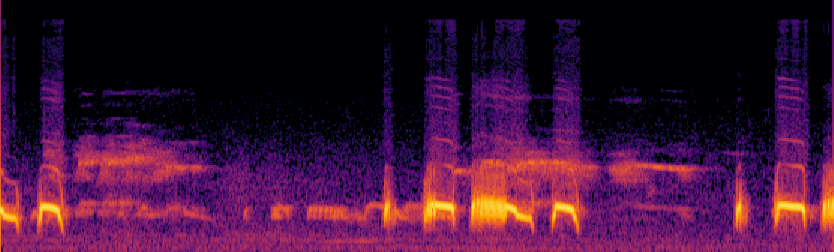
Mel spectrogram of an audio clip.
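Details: Decoy spotted dove cooing in the 'thúc gù' manner: repeated low double notes and longer coos, bunched and partly overlapping in the middle, with faint higher drawn-out tones behind them.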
